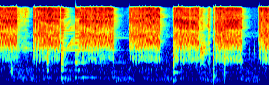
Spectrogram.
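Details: A hand-raised baby budgerigar, about a week into hand-rearing, gives harsh, raspy begging calls in rapid bursts while being fed.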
